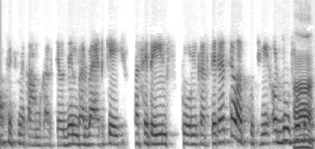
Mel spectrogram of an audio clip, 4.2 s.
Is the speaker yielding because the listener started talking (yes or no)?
yes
